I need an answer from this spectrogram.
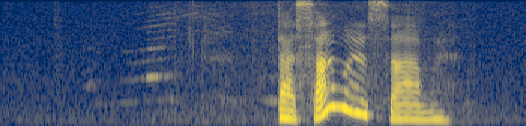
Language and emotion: Russian, positive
